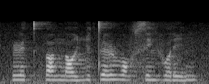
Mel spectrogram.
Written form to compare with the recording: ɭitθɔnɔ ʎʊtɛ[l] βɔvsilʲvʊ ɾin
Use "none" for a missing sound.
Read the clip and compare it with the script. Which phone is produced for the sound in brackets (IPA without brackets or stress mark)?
ɭ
